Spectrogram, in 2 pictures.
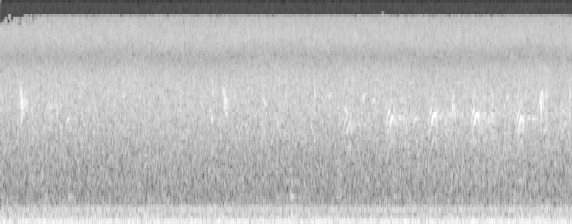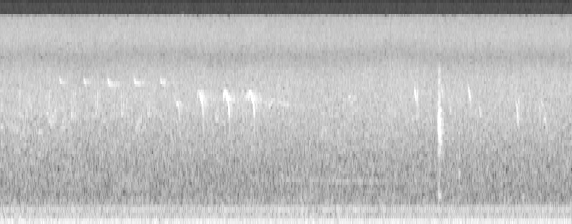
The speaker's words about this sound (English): So recording some wild birds here.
